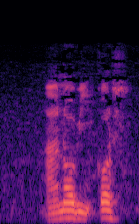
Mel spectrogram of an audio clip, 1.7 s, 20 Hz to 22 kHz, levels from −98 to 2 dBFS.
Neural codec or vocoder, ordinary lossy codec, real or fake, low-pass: none; AAC, 64 kbps; real; 9.9 kHz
